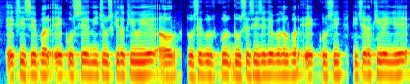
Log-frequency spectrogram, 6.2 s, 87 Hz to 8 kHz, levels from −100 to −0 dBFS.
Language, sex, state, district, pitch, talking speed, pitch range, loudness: Hindi, male, Bihar, Gaya, 145 Hz, 225 wpm, 140-145 Hz, -19 LUFS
